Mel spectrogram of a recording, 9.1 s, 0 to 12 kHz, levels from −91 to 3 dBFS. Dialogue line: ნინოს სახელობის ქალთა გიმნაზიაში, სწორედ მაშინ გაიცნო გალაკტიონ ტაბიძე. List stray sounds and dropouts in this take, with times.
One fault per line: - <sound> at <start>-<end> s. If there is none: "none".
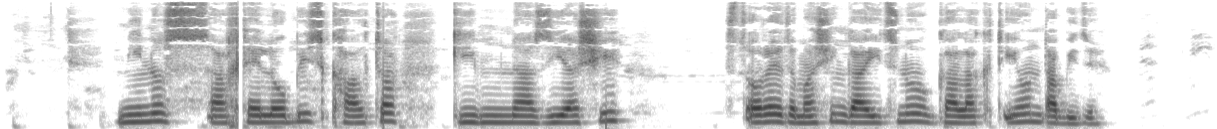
- dropout at 1.8-1.8 s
